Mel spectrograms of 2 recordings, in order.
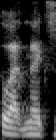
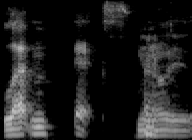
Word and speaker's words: Latinx: Because in our community, there's a lot of back and forth on whether or not Latinx is appropriate, this, that, and the other thing.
